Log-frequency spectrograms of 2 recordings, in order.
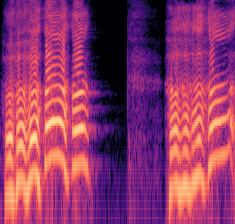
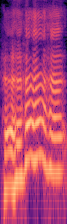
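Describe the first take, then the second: First: The laugh is drawn out and slowed down. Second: The laugh is at normal, quick speed.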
